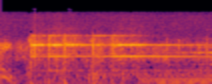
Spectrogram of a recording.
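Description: A small bell rung in a quick run of strikes, each one ringing on. About halfway through, an organ music cue comes in and holds a chord under it.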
